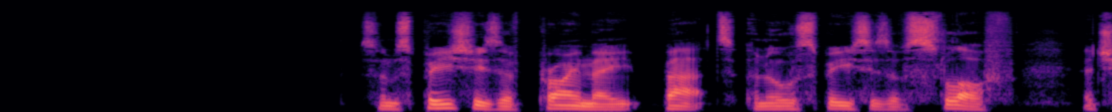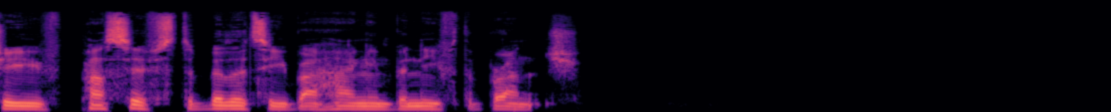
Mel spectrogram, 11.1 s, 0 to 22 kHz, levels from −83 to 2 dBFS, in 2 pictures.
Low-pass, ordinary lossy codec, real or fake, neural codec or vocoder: 14.4 kHz; MP3, 64 kbps; real; none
